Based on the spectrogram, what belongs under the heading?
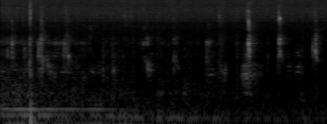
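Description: Very faint chewing of ripe jackfruit flesh, with a few soft wet clicks in the last second and a half.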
